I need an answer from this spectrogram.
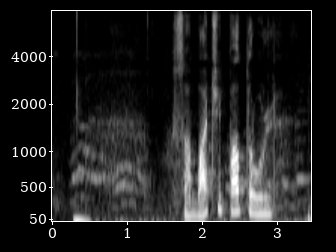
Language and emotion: Russian, neutral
